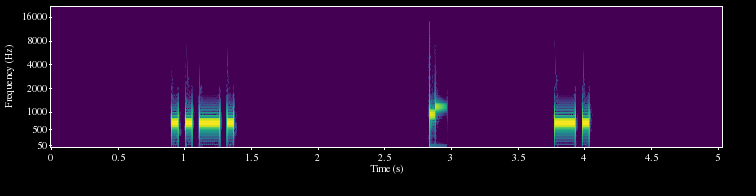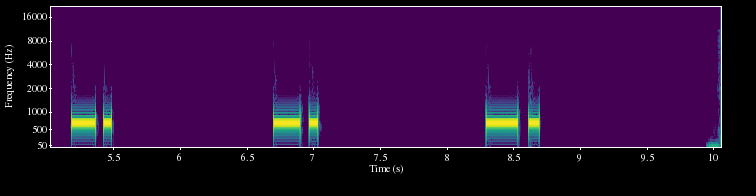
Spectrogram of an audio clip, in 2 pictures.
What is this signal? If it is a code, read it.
Morse code, heard as a keyed tone, about 20 wpm, spaced as for 6 wpm, 700 Hz. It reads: F NNNN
